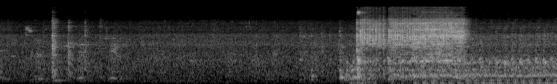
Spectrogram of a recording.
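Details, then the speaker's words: Hero Passion Pro BS6 after carburettor setting (previously needed 10–15 kicks and wouldn't rev fully): a few clicks, then starts on one kick with a short rev, settling to a soft, even idle. "यह देखें bike यानी की एक की की मैं start"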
